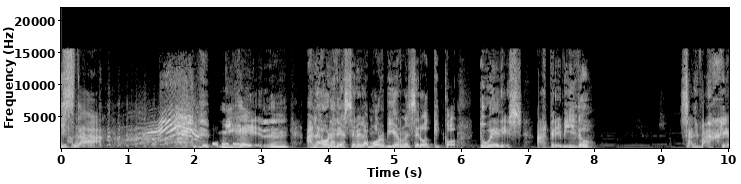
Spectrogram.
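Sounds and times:
speech: 0:00.0 - 0:00.8, 0:02.0 - 0:08.0, 0:09.3 - 0:10.0
laughter: 0:00.0 - 0:02.8
cat yowling and meowing: 0:01.0 - 0:02.6.

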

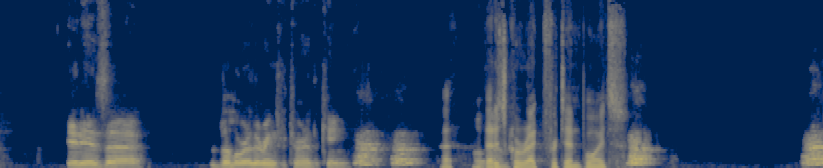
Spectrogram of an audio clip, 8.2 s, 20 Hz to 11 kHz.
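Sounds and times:
speech: 0:00.7 - 0:03.8, 0:04.4 - 0:06.3
dog barking: 0:03.5 - 0:04.3, 0:06.2 - 0:06.7, 0:08.0 - 0:08.2.

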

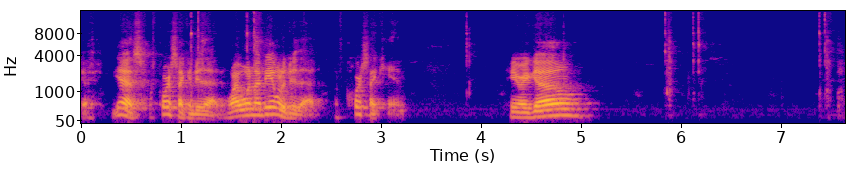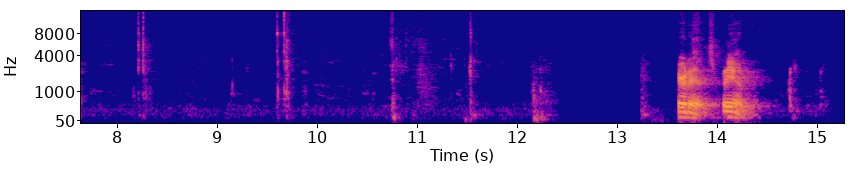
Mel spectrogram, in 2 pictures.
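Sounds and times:
speech: 0:00.4 - 0:03.4, 0:04.3 - 0:05.1, 0:13.6 - 0:14.4
typing on a computer keyboard: 0:07.4 - 0:08.4, 0:09.6 - 0:09.8.

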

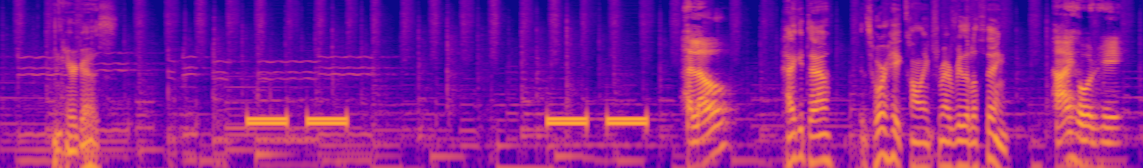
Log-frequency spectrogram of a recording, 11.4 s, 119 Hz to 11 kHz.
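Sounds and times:
speech: 0:00.5 - 0:01.2, 0:06.9 - 0:11.3
phone line ringing on an outgoing call to Kiambu County Kenya: 0:02.5 - 0:03.6, 0:05.5 - 0:06.5.

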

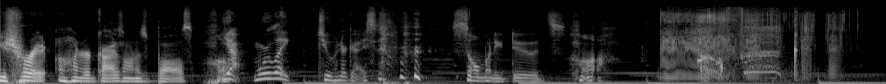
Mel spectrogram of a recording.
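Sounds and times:
speech: 0:00.0 - 0:07.3
fart: 0:06.6 - 0:08.6.

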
